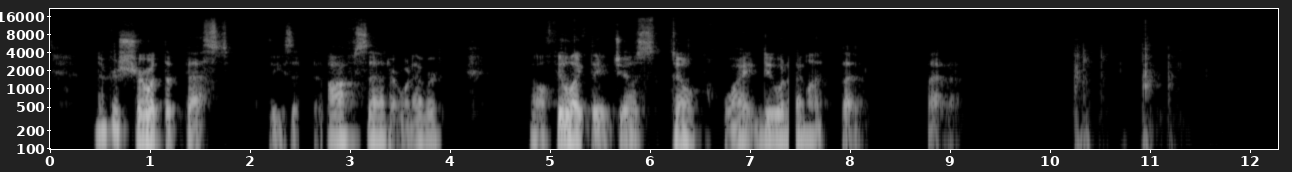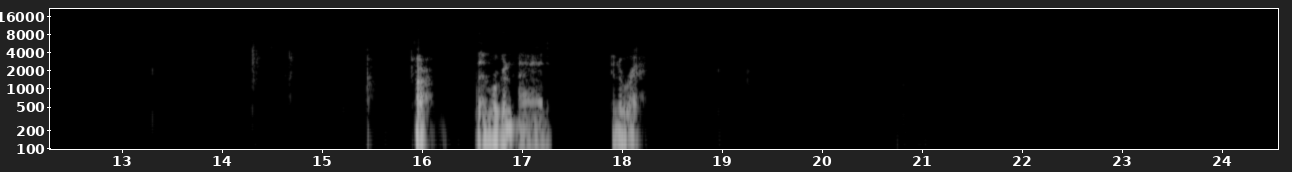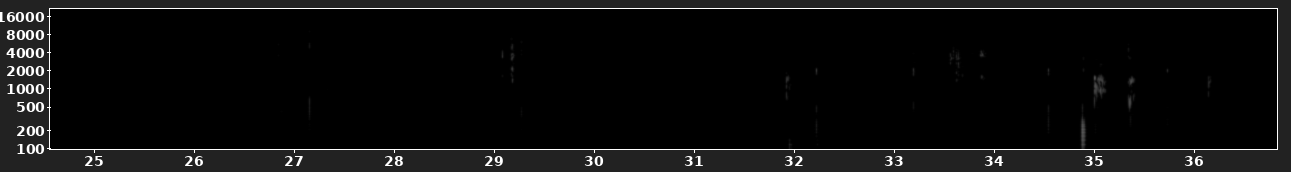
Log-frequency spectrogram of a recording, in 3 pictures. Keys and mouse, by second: 6.0 KP_0, 10.2 ctrl+s, 11.0-13.1 drag, 13.2 click, 14.0 click, 14.0 right click, 14.4 ctrl+s, 22.9-25.0 drag, 25.1 click, 26.7 Tab, 32.7 click, 33.7 ctrl+s, 34.4 click.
